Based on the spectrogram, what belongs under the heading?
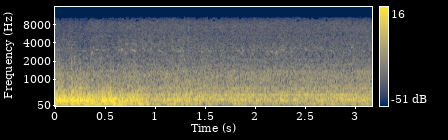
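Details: Rumbling wind buffeting the microphone and a low vehicle drone fill the recording on an evening safari drive, with no animal calls.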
